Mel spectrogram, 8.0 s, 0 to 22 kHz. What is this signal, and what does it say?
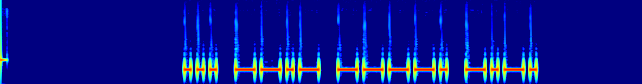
Morse code, heard as a keyed tone, about 15 wpm, 700 Hz. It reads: SQ9C
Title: DXCC-100 Call Signs - 4 Characters - 15wpm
